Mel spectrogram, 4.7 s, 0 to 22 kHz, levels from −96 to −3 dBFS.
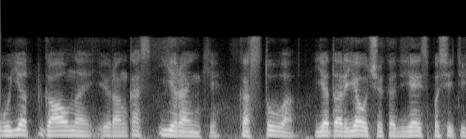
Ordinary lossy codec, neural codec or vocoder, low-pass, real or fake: AAC, 48 kbps; codec, 24 kHz, 0.9 kbps, DualCodec; 7.2 kHz; fake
